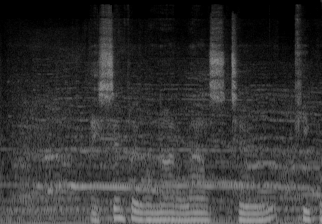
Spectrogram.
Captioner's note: voiceover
